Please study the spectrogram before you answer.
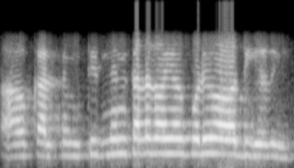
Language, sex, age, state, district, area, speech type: Odia, female, 30-45, Odisha, Khordha, rural, conversation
